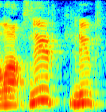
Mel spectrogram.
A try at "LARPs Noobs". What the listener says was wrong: It just very much sounded like you said, like, LARP nude.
